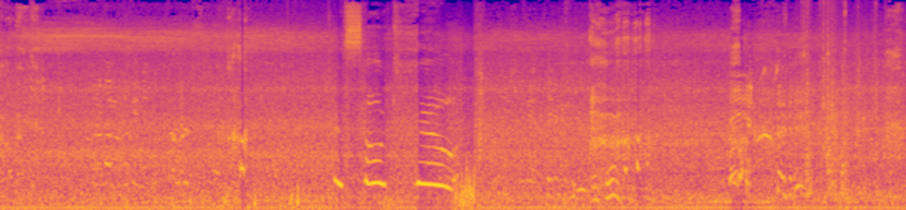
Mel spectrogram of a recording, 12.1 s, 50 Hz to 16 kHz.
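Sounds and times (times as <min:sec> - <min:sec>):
faint voices talking: 0:00.0 - 0:08.0
road traffic noise: 0:00.0 - 0:12.0.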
